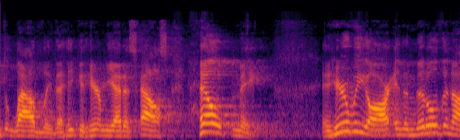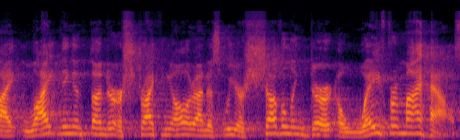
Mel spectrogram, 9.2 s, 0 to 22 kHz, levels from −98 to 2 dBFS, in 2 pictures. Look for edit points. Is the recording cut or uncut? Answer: uncut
